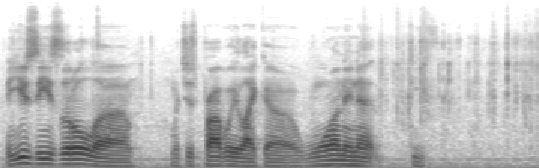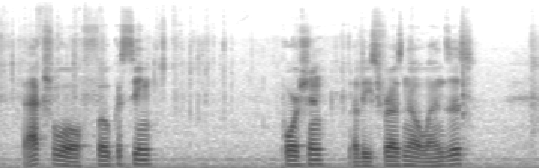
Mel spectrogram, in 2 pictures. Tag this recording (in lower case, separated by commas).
speech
